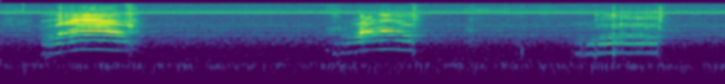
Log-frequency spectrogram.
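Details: Female pet cat, a known talker, meowing back: two full, bending meows about two seconds apart, then a shorter, flatter and rougher third call, with quiet room hum underneath.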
